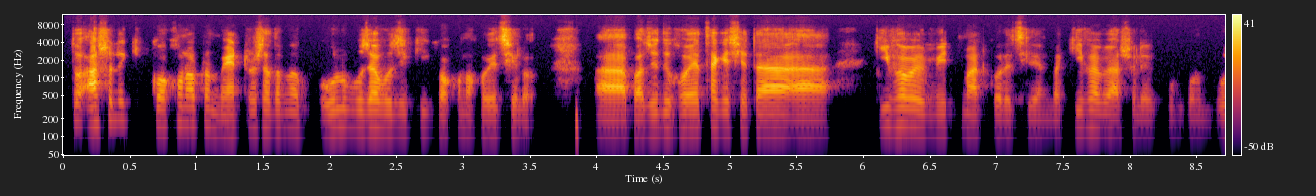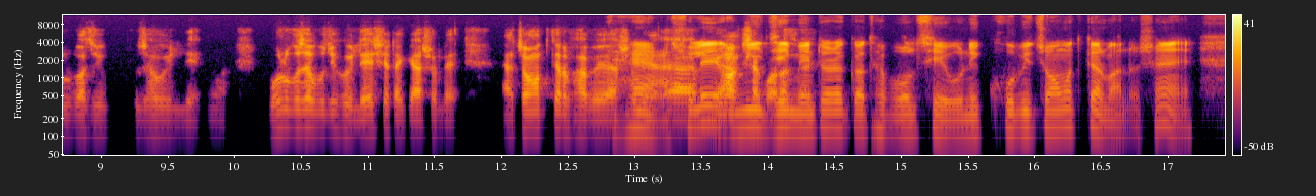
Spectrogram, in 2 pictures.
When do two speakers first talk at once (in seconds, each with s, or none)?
12.9 s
